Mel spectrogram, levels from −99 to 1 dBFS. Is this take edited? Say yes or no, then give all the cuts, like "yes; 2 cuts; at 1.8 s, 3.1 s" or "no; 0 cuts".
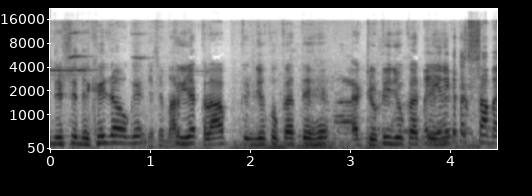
yes; 1 cut; at 1.2 s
